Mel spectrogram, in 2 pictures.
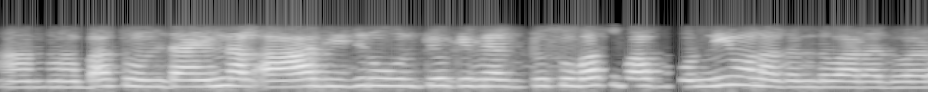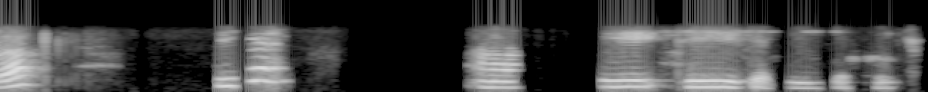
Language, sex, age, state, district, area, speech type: Punjabi, female, 30-45, Punjab, Fazilka, rural, conversation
